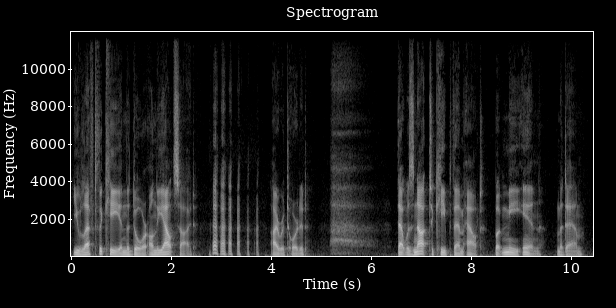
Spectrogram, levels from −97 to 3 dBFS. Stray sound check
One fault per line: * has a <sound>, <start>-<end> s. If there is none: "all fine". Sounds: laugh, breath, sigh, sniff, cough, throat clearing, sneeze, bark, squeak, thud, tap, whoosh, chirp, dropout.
* has a laugh, 2.8-3.8 s
* has a sigh, 5.2-6.2 s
